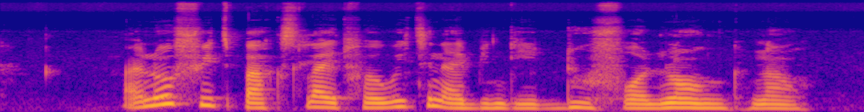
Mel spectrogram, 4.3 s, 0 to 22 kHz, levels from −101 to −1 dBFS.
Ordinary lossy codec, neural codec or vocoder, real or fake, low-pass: none; none; real; 19.8 kHz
